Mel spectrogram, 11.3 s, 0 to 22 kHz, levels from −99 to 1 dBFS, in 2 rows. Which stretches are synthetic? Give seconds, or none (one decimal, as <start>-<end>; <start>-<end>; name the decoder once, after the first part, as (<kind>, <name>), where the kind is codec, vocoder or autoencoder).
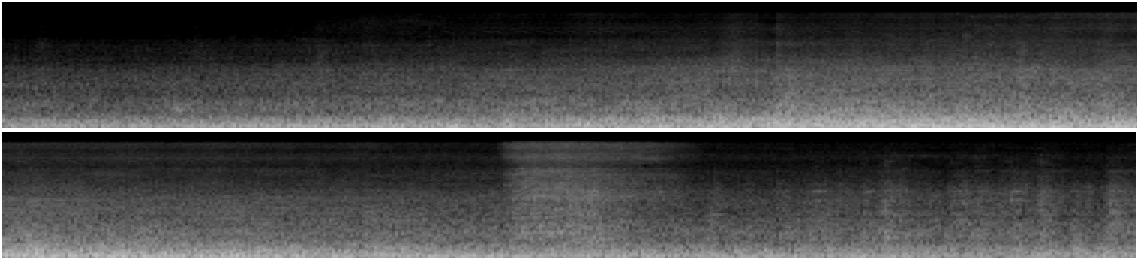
2.2-4.8 (codec, SNAC); 5.2-7.6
